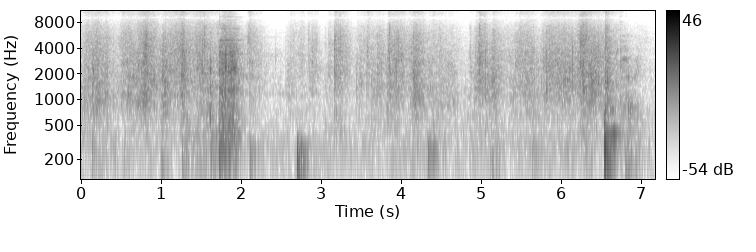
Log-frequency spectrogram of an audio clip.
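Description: Wooden rolling pin rolled back and forth over paper sheets folded around a round of dough, the paper rustling and crinkling with each stroke, with a light knock nearly three seconds in.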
